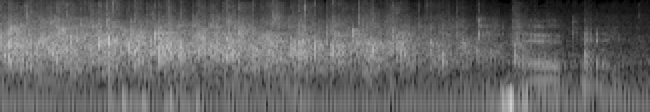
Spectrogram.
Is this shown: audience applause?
yes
